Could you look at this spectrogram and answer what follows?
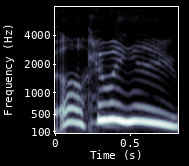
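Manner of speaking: mock innocent, very high-pitched, little put-on voice. Imitating Vic greeting a newcomer: innocent-sounding imitation of Vic. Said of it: "He sounds so innocent".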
